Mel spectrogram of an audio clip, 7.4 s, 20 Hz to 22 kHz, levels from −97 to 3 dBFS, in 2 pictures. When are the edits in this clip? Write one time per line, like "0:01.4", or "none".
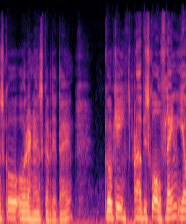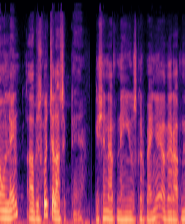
0:02.6
0:05.7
